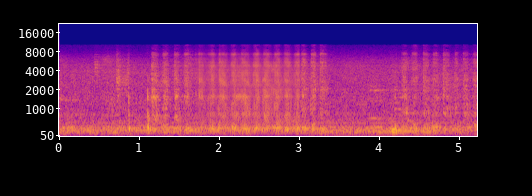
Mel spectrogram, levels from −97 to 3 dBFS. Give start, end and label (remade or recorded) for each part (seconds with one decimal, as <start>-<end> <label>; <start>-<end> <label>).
0.0-1.7 recorded; 1.7-3.0 remade; 3.0-5.2 recorded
